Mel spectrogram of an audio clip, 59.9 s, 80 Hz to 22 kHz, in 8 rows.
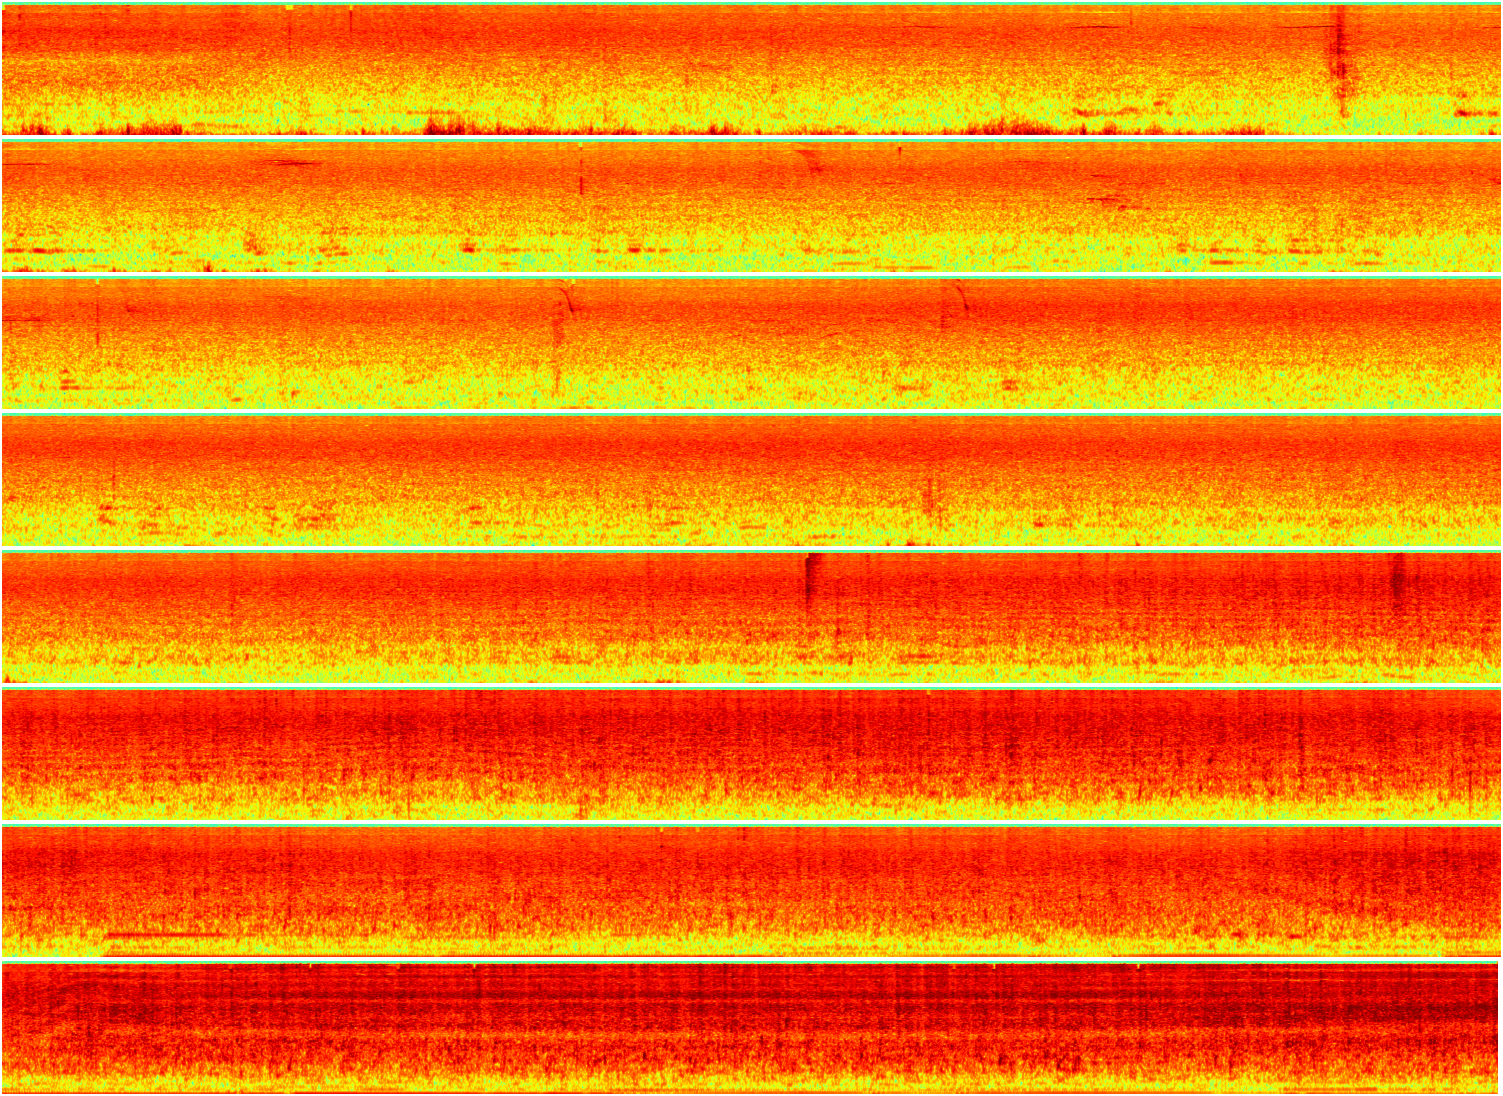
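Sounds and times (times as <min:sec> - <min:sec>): stream water rushing: 0:00.0 - 0:18.5, 0:19.4 - 0:59.9
music with deep bass: 0:45.5 - 0:59.9.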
